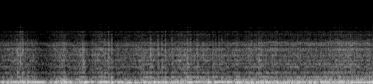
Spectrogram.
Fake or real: real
